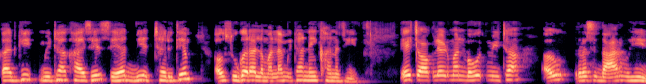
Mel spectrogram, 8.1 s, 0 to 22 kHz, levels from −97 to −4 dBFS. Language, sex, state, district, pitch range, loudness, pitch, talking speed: Chhattisgarhi, male, Chhattisgarh, Rajnandgaon, 185-210 Hz, -17 LUFS, 195 Hz, 185 wpm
